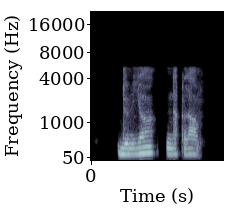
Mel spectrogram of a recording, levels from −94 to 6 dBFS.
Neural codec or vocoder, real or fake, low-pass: codec, 16 kHz, 2 kbps, X-Codec, WavLM features, trained on Multilingual LibriSpeech; fake; 5.4 kHz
